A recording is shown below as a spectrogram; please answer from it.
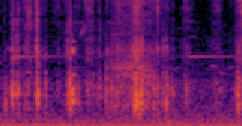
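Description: Paintbrush bristles sweeping crushed stone grit across paving into a plastic dustpan: faint, short scratchy strokes, several in a row.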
